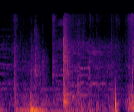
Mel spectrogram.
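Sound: door being closed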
